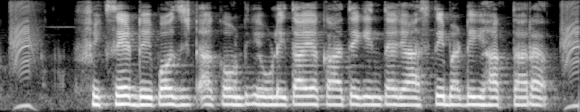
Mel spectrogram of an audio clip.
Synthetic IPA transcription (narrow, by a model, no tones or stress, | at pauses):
fɪkseʈ̚ɖipɔːzɪʈɐkaʊɳʈɡeʊɭit̪ajɐkaːt̪ekint̪ad͡ʒaːst̪ibɐɖiɦɐk̚t̪aːɾa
